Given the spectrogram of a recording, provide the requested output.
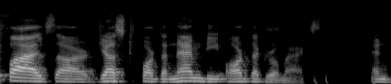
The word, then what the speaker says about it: NAMD: an MD for okay it's pronounced as namdi not another name suggestion okay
